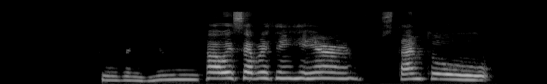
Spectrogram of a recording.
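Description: A middle-aged woman speaks calmly over an online call.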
